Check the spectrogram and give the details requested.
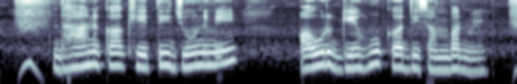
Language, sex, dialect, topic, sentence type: Bhojpuri, female, Western, agriculture, question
